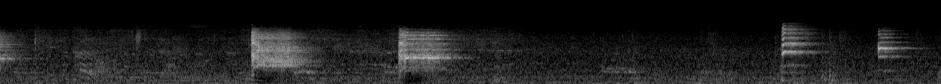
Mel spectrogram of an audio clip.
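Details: Playing Pembroke Welsh Corgi puppies yip in four short, shrill barks separated by pauses of one to four seconds, with faint rustling between them.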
